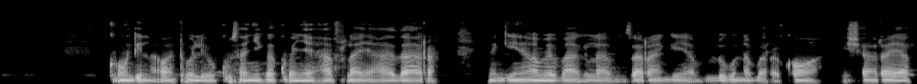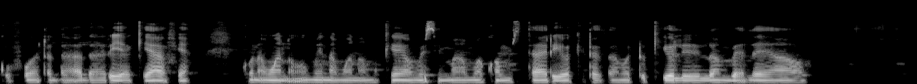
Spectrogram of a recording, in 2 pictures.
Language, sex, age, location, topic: Swahili, male, 25-35, Kisii, health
